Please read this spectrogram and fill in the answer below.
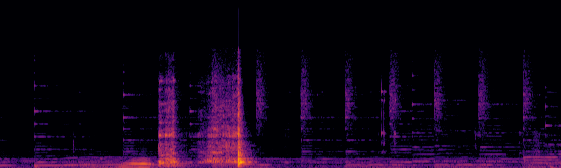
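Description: Metal exhaust tip scraping and clinking against metal: a short scrape about a second in, ending in a sharp clink a little before two seconds. Background music with steady tones plays underneath.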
